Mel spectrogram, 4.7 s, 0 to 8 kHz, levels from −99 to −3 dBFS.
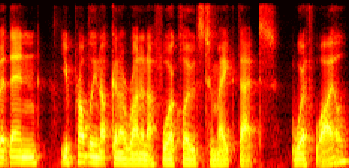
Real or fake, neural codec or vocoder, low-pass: fake; codec, 16 kHz, 0.9 kbps, LongCat-Audio-Codec; 7.2 kHz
